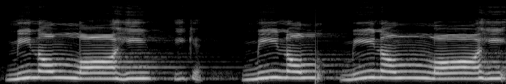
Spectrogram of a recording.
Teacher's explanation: مین اللہ، ناک میں آواز گئی ہے، کھینچنا نہیں ہے، لمبا نہیں کرنا، اس کو ہم نے فوری سے ادا کرنا ہے۔ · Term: غنہ آنی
